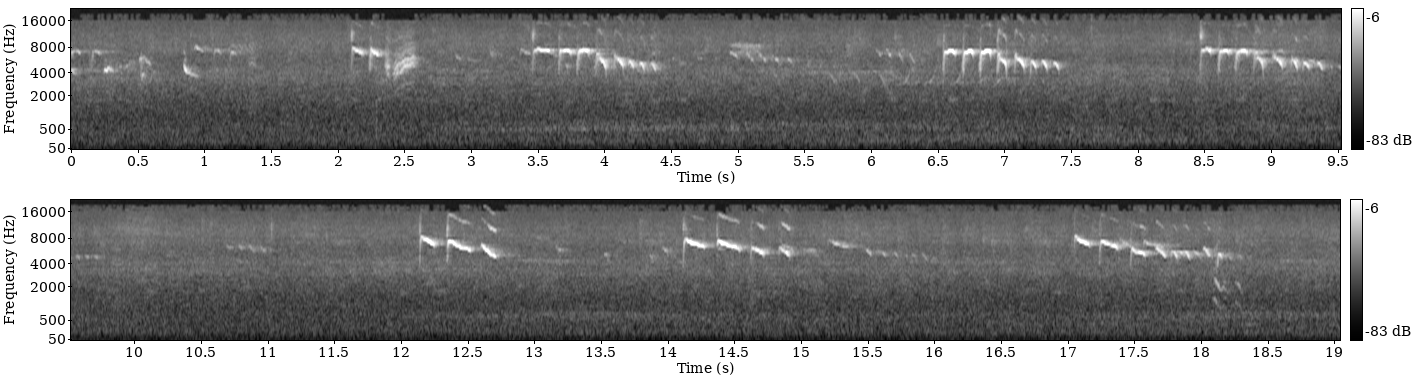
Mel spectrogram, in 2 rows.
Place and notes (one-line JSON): {"title": "Lisburn, Reino Unido - Derriaghy Dawn-04", "date": "2014-06-22 06:32:00", "description": "Field Recordings taken during the sunrising of June the 22nd on a rural area around Derriaghy, Northern Ireland\nZoom H2n on XY", "latitude": "54.55", "longitude": "-6.04", "altitude": "80", "timezone": "Europe/London"}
